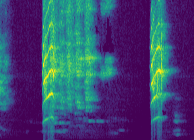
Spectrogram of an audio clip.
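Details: Konin (olive-backed sunbird) singing ngekek style: a high, rapid buzzy chatter running over a second, then silence, then a shorter second burst of the same sharp notes.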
